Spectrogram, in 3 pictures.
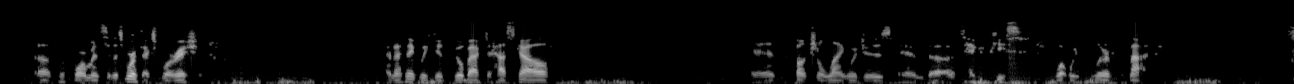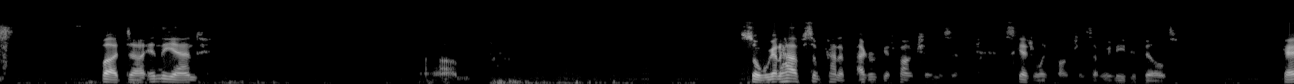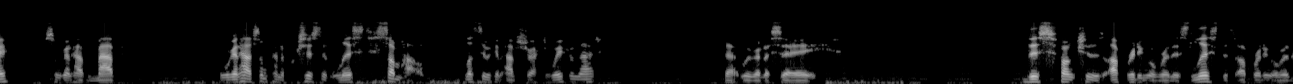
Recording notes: In this walking podcast.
